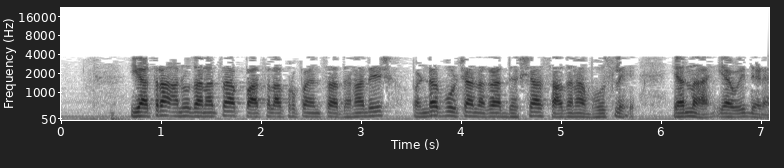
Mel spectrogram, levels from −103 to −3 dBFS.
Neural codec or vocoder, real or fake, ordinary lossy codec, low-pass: none; real; none; 3.6 kHz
